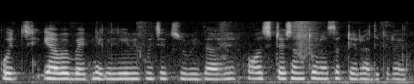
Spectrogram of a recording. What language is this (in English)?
Hindi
